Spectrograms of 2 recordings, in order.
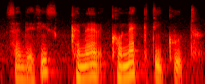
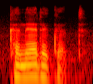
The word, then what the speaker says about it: Connecticut: Connecticut. Yeah, Connecticut. La C en medio no se pronuncia. Connecticut.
